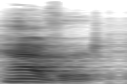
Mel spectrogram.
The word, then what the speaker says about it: Havert: to be courtesy of Glenn Havert that's how you pronounce his name there who's also handling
